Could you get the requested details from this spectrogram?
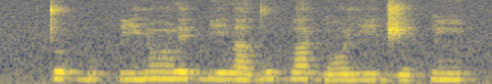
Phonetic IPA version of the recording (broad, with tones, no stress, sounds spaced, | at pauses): t o˦ ɡ͡b u˧ k͡p i˧ j ɔ̃˦ l e˦ ɡ͡b i˧ l a˧ d u˦ b a˦ ɡ͡b ɔ̃˧ j i˧ d͡ʒ e˧ k͡p ĩ˦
